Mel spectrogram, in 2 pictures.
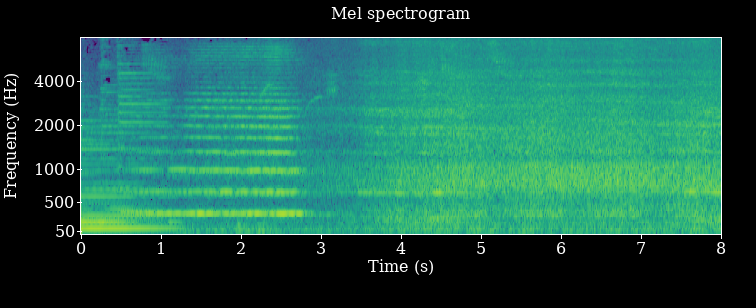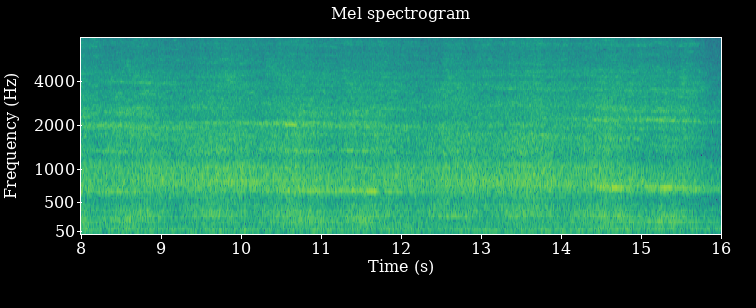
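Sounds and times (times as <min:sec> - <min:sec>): train horn: 0:00.0 - 0:03.2, 0:14.4 - 0:16.0
train coaches passing: 0:01.0 - 0:16.0.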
